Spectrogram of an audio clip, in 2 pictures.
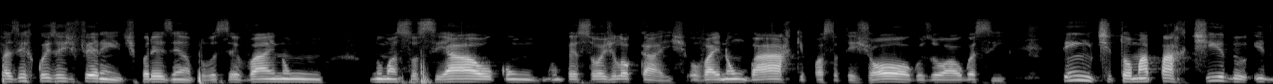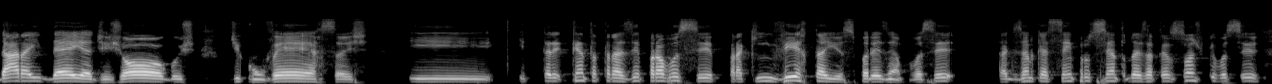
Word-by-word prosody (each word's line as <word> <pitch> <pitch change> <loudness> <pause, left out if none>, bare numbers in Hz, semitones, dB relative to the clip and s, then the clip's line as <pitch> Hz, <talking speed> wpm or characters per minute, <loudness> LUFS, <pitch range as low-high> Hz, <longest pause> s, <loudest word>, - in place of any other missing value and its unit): fazer 140 +3 -3
coisas 150 -1 -4
diferentes. 125 -5 0
Por 120 - -1
exemplo, 115 -5 -2
você 115 +2 -6
vai 125 +2 +2
num 240 - 0 0.5
numa 125 -1 +1
social 125 +1 +4
com 230 -3 -4
com 230 -1 -10
pessoas 125 - -4
locais, 110 -8 -3
ou - - -7
vai 115 +2 +2
num 125 0 0
bar 120 +3 +3
que - - -13
possa - - -9
ter 100 - -12
jogos, 115 +1 +3
ou 110 -1 -1
algo 105 0 -1
assim. 90 -6 -10 0.6
Tente 185 -1 -3
tomar 140 +1 +3
partido 150 +1 -2
e 285 +1 -5
dar 170 -9 +5
a 165 - +4
ideia 150 -3 +5
de 120 -1 -7
jogos, 135 -1 +5 0.4
de 140 - -7
conversas 130 -1 +1 0.4
e 130 -3 -4 0.2
e - - -16 0.2
tre 155 0 0
tenta 175 -1 -4
trazer 160 0 -1
pra 165 0 +3
você, 160 -2 -4 0.2
pra 135 -2 -1
que 150 - -10
inverta 165 0 +2
isso. 130 -5 -4
Por 135 0 0
exemplo, 130 -3 -1
você 135 - -3 0.4
tá - - -5
dizendo 155 -11 -5
que 155 - -4
é 145 - -1
sempre 160 +3 -7
o - - -7
centro 160 0 -6
das 150 -1 0
atenções 150 +4 -3
porque - - -12
você, 155 0 -7
135 Hz, 145 wpm, -20 LUFS, 125-155 Hz, 0.6 s, dar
